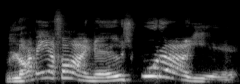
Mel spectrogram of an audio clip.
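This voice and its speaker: A big gluttonous storybook troll, played by a man reading aloud. He blusters in coarse rustic slang, boozy and gruff yet soft-hearted underneath. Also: high-pitched, huge pitch swings, measured pace, voice pushed up, heavily acted. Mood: astonished. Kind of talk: storybook character voice.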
